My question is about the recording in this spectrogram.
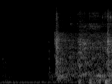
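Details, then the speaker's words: Troy Bilt riding mower, sat about five years, after carburetor cleaning, now with muffler refitted: starts at once and settles into steady, quieter, even run without the stutter it had open-exhaust; normal start and idle. "We got the muffler on it now, so it's quieting down and it runs better. It's not stuttering."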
